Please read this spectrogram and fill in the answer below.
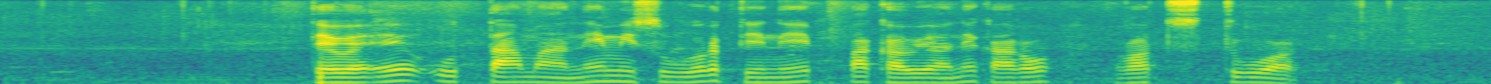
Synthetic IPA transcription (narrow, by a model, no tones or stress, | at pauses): d̪̥e̤weʔeut̪amanemisuwərd̪̥e̤nepaɡ̥ä̤weanekaɾo | rɔt̪st̪uwɔrt̪̚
